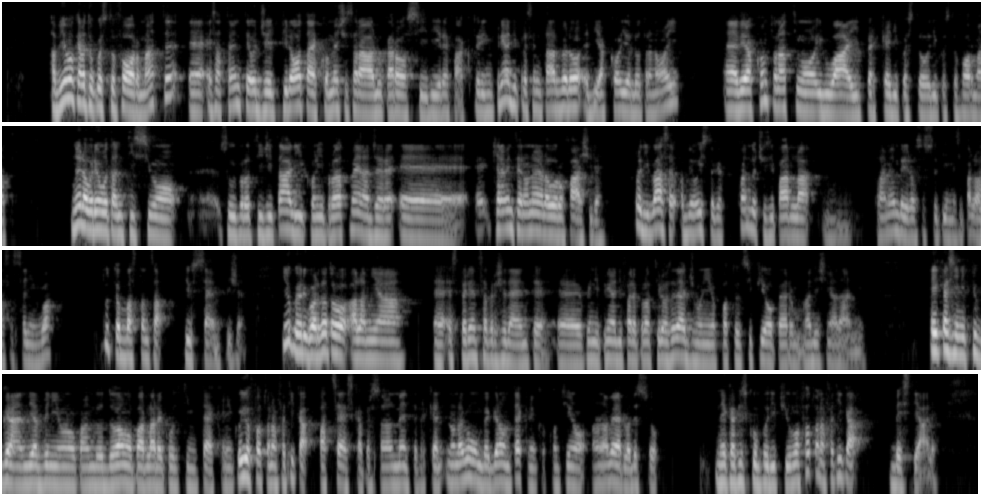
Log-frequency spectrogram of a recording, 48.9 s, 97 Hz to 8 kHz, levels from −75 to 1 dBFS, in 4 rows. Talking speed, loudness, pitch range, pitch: 190 wpm, -24 LUFS, 135-160 Hz, 145 Hz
